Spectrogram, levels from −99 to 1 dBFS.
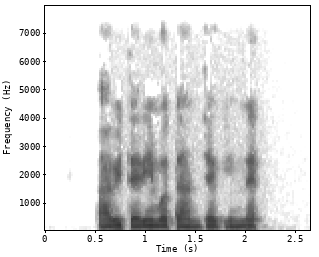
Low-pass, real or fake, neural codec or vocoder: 7.2 kHz; real; none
